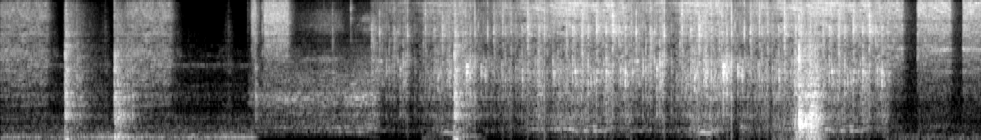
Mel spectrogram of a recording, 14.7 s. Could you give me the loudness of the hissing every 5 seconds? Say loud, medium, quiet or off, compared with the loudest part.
medium, loud, loud.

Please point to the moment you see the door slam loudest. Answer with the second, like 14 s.
12 s.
